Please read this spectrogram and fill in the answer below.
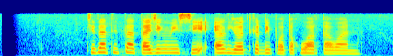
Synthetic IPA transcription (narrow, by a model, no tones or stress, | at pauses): t͡ʃit̪at̪it̪at̪ad͡ʒɨŋmisiɛliɔt̪̚kɨrdipɔt̪ɔkuwart̪awan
